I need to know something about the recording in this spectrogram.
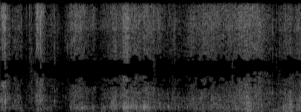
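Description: Tissue paper rustling and crinkling as hands unwrap a package.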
